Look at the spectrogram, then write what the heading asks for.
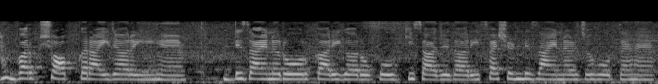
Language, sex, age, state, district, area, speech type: Urdu, female, 18-30, Uttar Pradesh, Muzaffarnagar, rural, spontaneous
